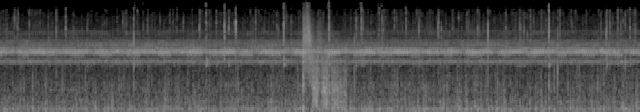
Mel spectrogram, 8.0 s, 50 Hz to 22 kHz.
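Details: Grass insects on an autumn night beside a round campfire pit, recorded with a Sennheiser MKE600 using low cut: steady high shrill trilling from many insects, with a soft burst of fire crackle near the middle.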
